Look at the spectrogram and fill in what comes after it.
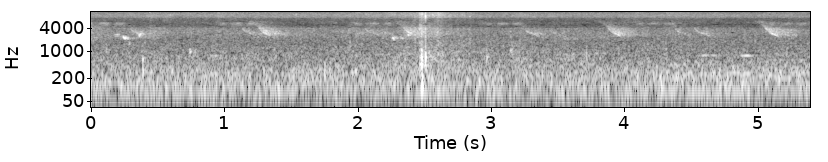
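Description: Faint birds chirping in the background: short falling notes repeating every second or so, over a low hiss, with a single sharp click about two and a half seconds in.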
